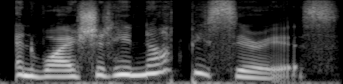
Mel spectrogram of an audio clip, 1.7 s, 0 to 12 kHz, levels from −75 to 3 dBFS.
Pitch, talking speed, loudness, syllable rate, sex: 250 Hz, 245 wpm, -17 LUFS, 5.2 syllables/s, female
